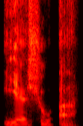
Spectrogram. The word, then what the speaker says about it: Yeshua: Seu nome era pronunciado e escrito da forma, com som aproximado de Yeshua.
